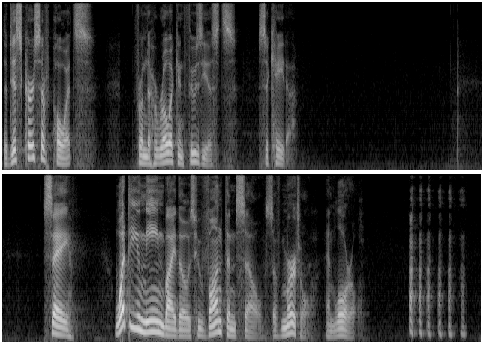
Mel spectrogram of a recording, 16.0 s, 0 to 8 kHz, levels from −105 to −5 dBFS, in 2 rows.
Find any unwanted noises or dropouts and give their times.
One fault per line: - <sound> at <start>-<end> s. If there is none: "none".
- laugh at 14.8-15.8 s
